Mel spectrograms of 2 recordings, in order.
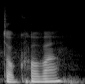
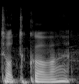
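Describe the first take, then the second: First: No t sound comes before the k. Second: A t sound comes before the k. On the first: The speaker calls it wrong. "not Tokova" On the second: The speaker calls it right. "There should be Totkova"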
